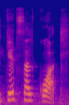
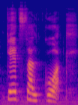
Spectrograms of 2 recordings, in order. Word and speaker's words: Quetzalcoatl: Like if I say Quetzalcoatl. Did you guys hear that? Quetzalcoatl.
